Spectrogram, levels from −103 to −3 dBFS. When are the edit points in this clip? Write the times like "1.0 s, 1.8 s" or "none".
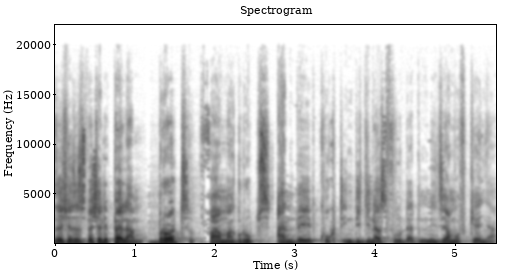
1.1 s, 2.6 s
